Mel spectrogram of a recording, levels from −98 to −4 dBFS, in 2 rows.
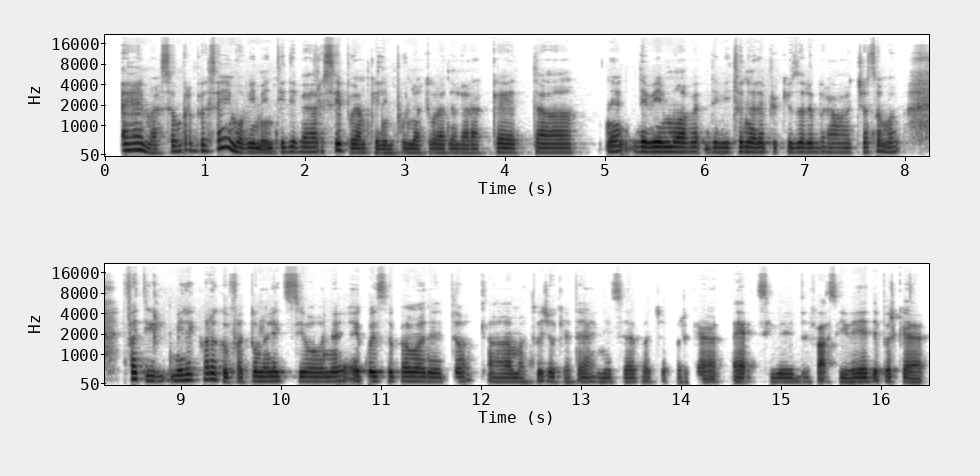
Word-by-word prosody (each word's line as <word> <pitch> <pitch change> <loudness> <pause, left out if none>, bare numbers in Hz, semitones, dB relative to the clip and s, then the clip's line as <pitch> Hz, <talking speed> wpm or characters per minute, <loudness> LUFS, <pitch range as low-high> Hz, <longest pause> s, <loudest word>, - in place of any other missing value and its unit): Eh, 210 0 +4
ma 130 -5 -2
son 170 +5 -3
proprio, 190 -1 -3
sai, 265 +10 +1
i - - +6
movimenti 145 -2 +3
diversi, 155 +4 +1
poi 135 - 0
anche 130 -1 -1
l'impugnatura 125 +2 -2
della 130 -1 -3
racchetta, 140 +1 -1 0.3
eh, 170 - +1
devi 160 -1 +6
muove 155 -1 +4
devi 150 -1 0
tenere 150 0 +3
più 145 -1 -7
chiuse 145 0 0
le 145 0 +1
braccia, 145 0 -6
somma, 150 +1 -2 0.5
fatti 210 -3 +3
il 155 -2 -2
mi 165 +1 +3
ricordo 195 +2 +2
che - - +4
ho - - +2
fatto - - -1
una 145 -1 +4
lezione 145 0 +1
e 155 - +2
questo 150 0 +2
qua 145 0 +1
m'ha 145 -1 +3
detto: 135 0 -2
"Ah 140 - -6
c - - -24
ah, 130 -1 -3
ma 130 -2 -3
tu 125 - -6
giochi 140 -3 -3
a - - -10
tennis?" 125 0 -6
E - - -2
io 125 - -2
faccio: - - -11
"Perché?" 65 +2 -6
"Eh, - - -1
si - - -12
vede." 130 +1 -3
Fa: 120 - -4
"Si 130 - -5
vede 130 +2 +2
perché" 115 -3 -2
145 Hz, 205 wpm, -21 LUFS, 130-155 Hz, 0.5 s, i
